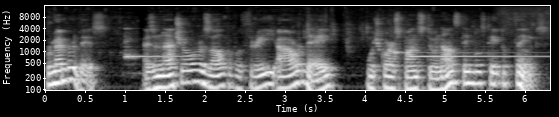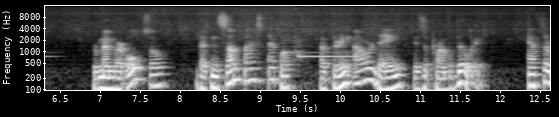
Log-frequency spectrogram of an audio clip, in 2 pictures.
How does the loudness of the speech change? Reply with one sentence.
The loudness of the speech stays about the same.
